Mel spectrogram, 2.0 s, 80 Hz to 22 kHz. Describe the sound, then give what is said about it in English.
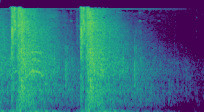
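Two sharp handgun shots fired a fraction of a second apart, each a loud, cracking burst followed by a long decaying tail that fades out slowly, with no voices. “I kicked in the door. My gun had 6 bullets, but it only took me 3.”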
